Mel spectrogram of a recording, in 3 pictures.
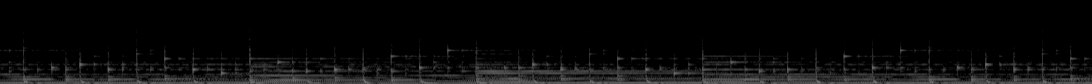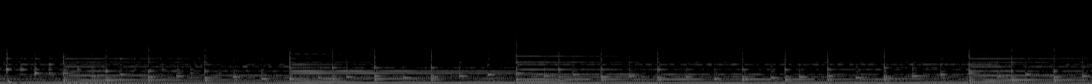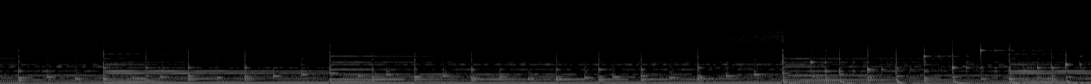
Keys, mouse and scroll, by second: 5.3 scroll down 1, 5.8 scroll up 1.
